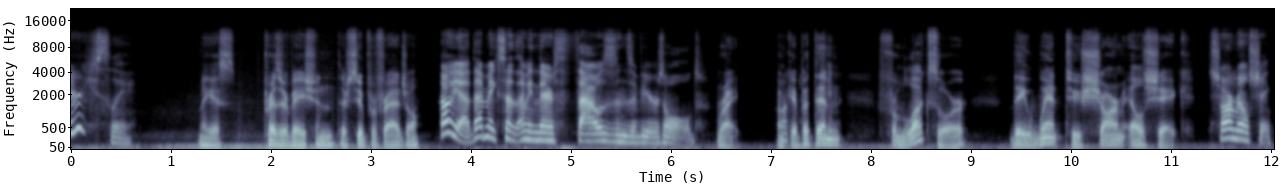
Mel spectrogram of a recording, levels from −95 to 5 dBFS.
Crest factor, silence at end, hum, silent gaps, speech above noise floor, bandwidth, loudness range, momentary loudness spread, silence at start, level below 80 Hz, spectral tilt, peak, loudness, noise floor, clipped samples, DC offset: 22 dB; 0 s; none; none; 20 dB; 13.5 kHz; 5 LU; 14 LU; 0 s; -42 dBFS; -5 dB/octave; -8 dBFS; -29 LUFS; -49 dBFS; under 0.1%; under 0.1%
